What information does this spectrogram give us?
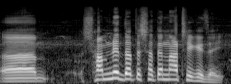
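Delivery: usual speaking voice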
